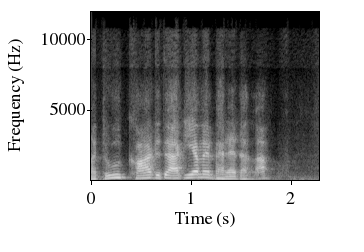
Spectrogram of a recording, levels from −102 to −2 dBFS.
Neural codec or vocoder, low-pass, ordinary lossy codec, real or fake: codec, 16 kHz in and 24 kHz out, 0.6 kbps, FocalCodec, streaming, 2048 codes; 10.8 kHz; Opus, 24 kbps; fake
